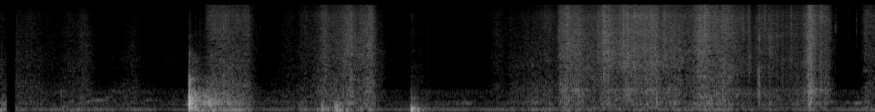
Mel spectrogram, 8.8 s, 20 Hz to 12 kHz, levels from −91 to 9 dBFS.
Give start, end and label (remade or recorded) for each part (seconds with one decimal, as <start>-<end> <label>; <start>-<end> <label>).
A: 0.0-1.5 recorded; 1.5-2.1 remade; 2.1-3.8 recorded; 3.8-4.3 remade; 4.3-5.7 recorded; 5.7-6.7 remade; 6.7-7.3 recorded; 7.3-8.3 remade; 8.3-8.8 recorded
